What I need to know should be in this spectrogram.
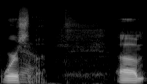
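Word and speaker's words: Wiersema: How does he pronounce his name? Wursema. Wursema.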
